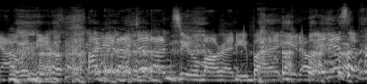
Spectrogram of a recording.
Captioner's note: all laugh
